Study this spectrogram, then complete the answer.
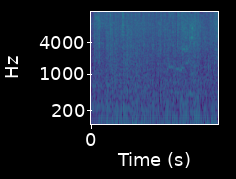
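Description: Sustained, dense gunfire in the video game Destiny 2, a loud continuous barrage of rapid shots and booms filling the whole stretch with no pauses.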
